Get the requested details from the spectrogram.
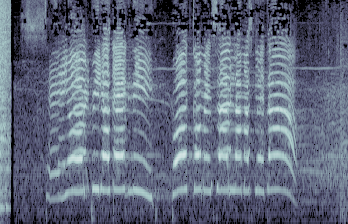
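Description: A young girl calls out loudly through a microphone.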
